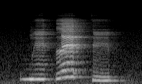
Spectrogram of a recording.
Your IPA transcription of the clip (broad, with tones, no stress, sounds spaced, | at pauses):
b ĩ˨ t̚ l e˦ ʔ t̪ ĩ˨ p̚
